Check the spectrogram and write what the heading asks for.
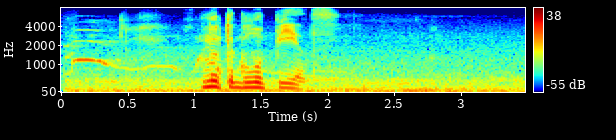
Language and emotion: Russian, angry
